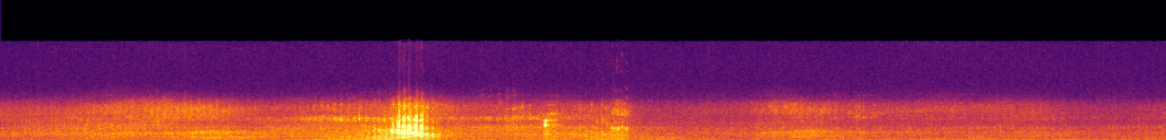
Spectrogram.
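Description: Street traffic noise heard from a motorcycle waiting in traffic, with a louder vehicle sound swelling and fading about five seconds in.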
